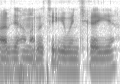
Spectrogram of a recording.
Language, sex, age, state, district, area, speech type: Santali, male, 18-30, West Bengal, Purba Bardhaman, rural, spontaneous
